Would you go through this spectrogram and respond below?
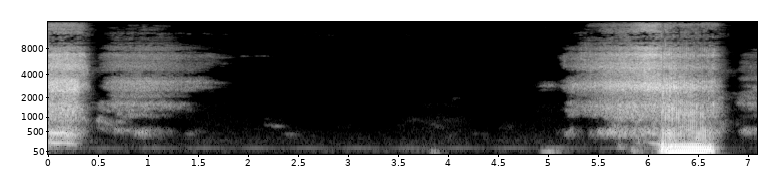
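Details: Meatball, a pet pit bull, snoring while asleep: a harsh rasping inhale rising into a loud low rumbling snore near the end, after a brief breathy exhale and a long quiet pause.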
